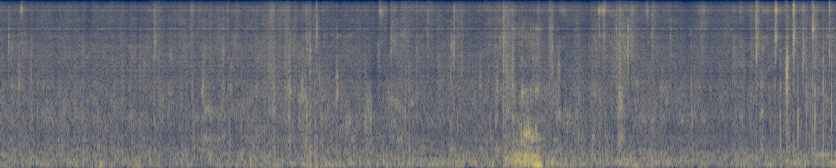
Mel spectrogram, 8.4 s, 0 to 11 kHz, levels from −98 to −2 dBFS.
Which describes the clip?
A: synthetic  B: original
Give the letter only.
A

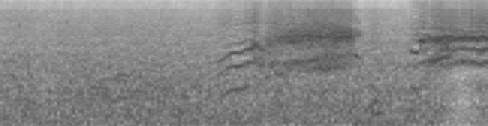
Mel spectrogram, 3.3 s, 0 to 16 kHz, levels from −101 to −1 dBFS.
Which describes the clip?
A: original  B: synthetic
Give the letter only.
B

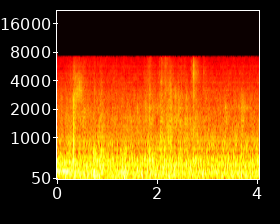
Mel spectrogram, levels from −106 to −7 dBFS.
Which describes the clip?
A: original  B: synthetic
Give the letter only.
B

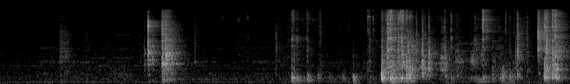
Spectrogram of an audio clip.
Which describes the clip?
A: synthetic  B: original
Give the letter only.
B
